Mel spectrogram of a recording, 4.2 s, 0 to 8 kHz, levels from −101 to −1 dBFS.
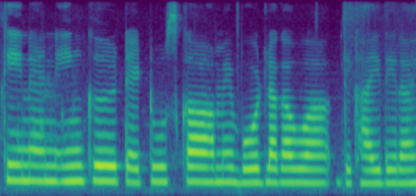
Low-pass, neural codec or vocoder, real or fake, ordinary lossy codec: none; none; real; none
